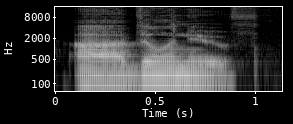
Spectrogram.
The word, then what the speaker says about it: Villeneuve: And it's like, I love Villeneuve. That's his name, right? That's how you pronounce it. Yep.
